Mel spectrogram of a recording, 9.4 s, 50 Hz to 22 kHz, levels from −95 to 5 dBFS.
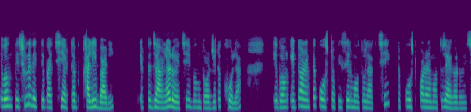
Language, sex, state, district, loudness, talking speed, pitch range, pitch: Bengali, female, West Bengal, North 24 Parganas, -31 LUFS, 180 wpm, 215-250 Hz, 235 Hz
